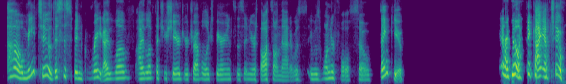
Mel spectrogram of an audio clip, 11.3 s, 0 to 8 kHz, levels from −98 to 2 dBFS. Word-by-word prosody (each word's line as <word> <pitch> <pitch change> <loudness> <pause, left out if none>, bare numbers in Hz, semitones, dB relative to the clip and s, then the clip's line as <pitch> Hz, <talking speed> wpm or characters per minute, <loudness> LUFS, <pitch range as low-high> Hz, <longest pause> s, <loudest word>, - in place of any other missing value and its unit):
Oh, 270 -8 +2
me 260 - -1
too, 310 -8 -1
this 235 +2 -2
has 285 - -7
been 205 -2 0 0.2
great. 240 +2 -1
I 180 - +1
love 215 +3 -4 0.2
I 195 +1 -2
love 215 +1 -6
that 215 - -7
you 200 - -15
shared 185 0 -5
your 175 -1 -10
travel 180 +1 -6
experiences 180 0 -11
and - - -14
your 175 0 -9
thoughts 180 +1 -5
on 155 - -11
that. 145 -1 -13
It - - -19
was 170 +1 -18
it 180 - -9
was 180 -1 -8
wonderful. 210 +2 -7
So 170 - -13 0.2
thank 395 +10 +1
you. - - -3 2.0
Yeah, 340 - +4
I 275 - +7
know, 320 -5 +11
I 240 - -4
think 385 - +3
I - - +10
am - - +4
too. - - +2
200 Hz, 200 wpm, -23 LUFS, 180-240 Hz, 2.0 s, know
